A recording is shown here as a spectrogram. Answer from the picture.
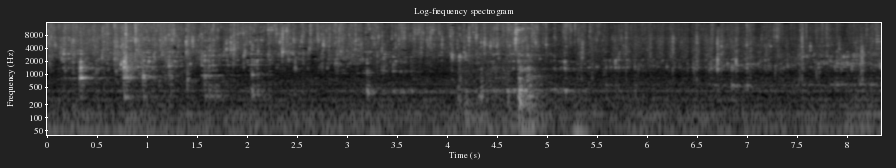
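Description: Tap water running into a washbasin while hands are rubbed and rinsed under the stream, with several sharper splashes along the way.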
